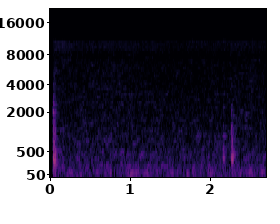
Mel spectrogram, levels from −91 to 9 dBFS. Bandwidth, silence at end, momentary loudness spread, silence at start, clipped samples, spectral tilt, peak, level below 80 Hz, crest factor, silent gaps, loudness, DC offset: 11.5 kHz; 0 s; 7 LU; 0 s; under 0.1%; -4 dB/octave; -36 dBFS; -74 dBFS; 26 dB; none; -65 LUFS; under 0.1%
